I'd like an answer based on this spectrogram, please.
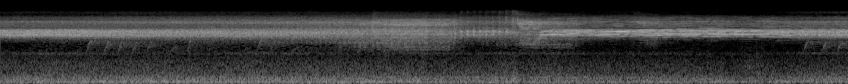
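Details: Tropical forest cicadas at Bukit Timah Hill, Singapore, 2017, make a loud monotonous high whine; around the fifth second the pitch swoops and the tone shifts into a second, steadier shrill layer.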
